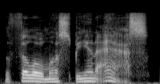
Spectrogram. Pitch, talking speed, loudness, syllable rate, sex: 125 Hz, 225 wpm, -17 LUFS, 4.9 syllables/s, male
